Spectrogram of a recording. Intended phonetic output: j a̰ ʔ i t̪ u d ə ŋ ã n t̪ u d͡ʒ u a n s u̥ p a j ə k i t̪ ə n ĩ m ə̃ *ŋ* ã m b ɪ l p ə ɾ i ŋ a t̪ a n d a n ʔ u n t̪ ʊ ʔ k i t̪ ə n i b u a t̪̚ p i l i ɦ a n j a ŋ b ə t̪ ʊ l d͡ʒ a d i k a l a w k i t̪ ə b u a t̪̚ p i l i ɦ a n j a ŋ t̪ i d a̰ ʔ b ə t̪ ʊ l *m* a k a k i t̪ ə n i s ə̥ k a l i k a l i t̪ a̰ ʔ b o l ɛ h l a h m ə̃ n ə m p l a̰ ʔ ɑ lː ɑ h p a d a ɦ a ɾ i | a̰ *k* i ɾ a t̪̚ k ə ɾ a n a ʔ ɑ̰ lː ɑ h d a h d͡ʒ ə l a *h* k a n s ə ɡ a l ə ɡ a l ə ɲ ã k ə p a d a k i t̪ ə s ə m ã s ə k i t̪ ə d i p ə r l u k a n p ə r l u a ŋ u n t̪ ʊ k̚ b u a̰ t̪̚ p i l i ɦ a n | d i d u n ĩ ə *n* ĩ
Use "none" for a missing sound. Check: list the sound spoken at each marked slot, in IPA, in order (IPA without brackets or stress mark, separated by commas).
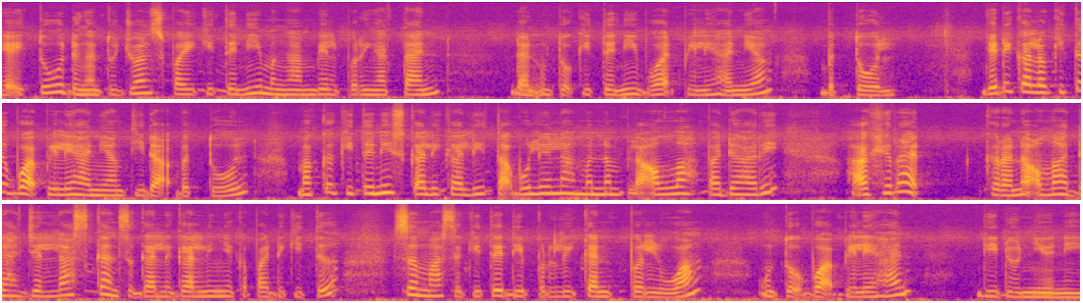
ŋ, m, x, s, n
